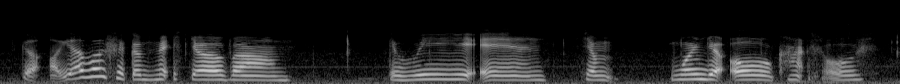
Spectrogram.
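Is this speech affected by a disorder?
Yes: cerebral palsy.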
